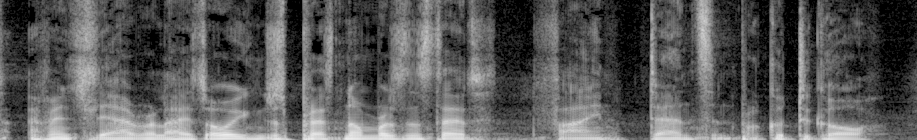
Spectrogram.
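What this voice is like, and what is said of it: Strong accent, hard to understand. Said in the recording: “they couldn't understand my accent”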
